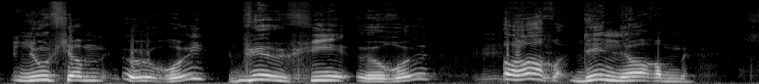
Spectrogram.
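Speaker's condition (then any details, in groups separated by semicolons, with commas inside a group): Cerebral palsy; from birth, medical error; about 41 years since onset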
